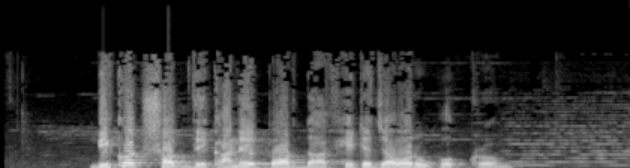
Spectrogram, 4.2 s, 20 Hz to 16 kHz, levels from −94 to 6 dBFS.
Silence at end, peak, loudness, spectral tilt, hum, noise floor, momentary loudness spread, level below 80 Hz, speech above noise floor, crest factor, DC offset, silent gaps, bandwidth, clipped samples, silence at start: 0.8 s; 0 dBFS; -12 LUFS; -5.5 dB/octave; none; -55 dBFS; 9 LU; -52 dBFS; 43 dB; 12 dB; under 0.1%; none; 11.5 kHz; under 0.1%; 0.6 s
